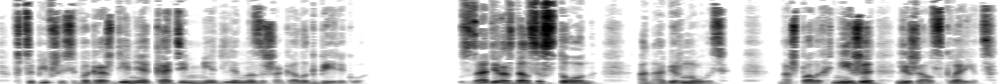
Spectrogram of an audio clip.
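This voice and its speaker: Husky male audiobook narrator, dry sound. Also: medium pitch, dark tone, no room sound. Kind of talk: scripted narration.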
